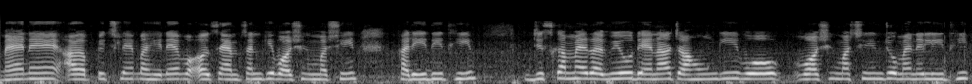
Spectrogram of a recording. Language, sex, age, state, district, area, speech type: Urdu, female, 18-30, Delhi, Central Delhi, urban, spontaneous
